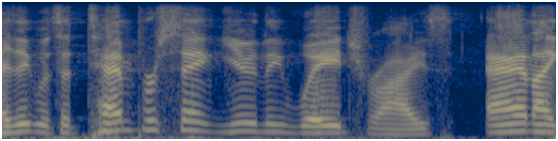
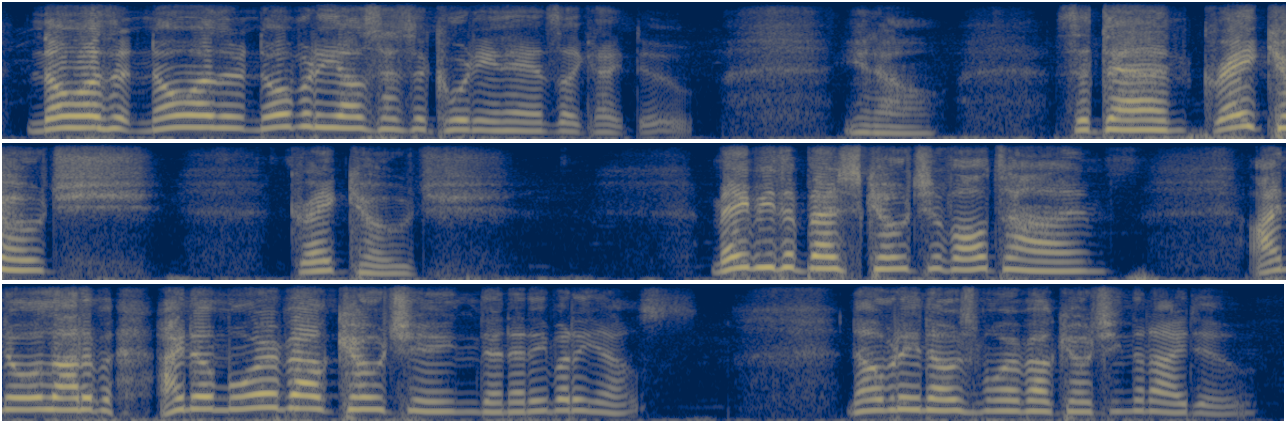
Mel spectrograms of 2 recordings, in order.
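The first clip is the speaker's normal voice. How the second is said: strained, pushed put-on voice; 7 semitones higher than usual. The speaker launches into a bit in a strained put-on voice. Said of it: "it slightly sounds like I'm constipated when I use this voice".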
